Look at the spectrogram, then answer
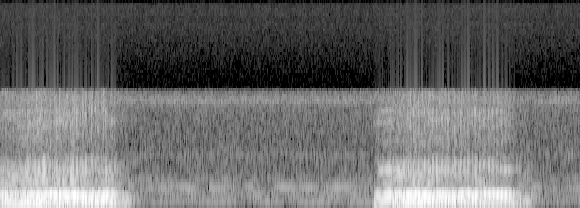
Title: Snoring girl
